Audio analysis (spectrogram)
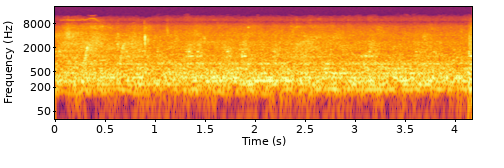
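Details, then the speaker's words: Navien boiler heating loop being purged zone by zone after a botched earlier repair: steady gurgling, spitting rush of water with bubbly hiss and visible air bubbles; air trapped in the heating loop being flushed out. "you can see the little air bubbles there I'm hearing something else coming yeah you can hear it making funny noises"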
